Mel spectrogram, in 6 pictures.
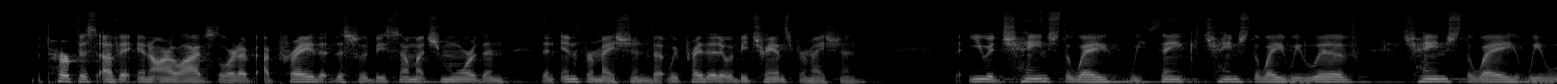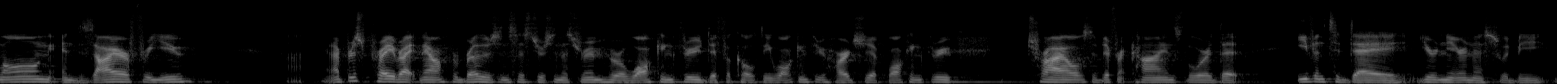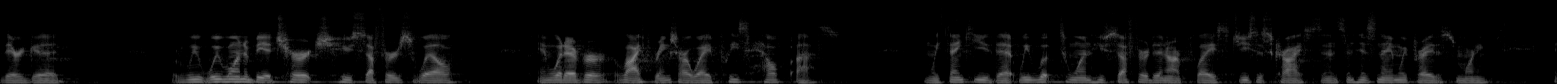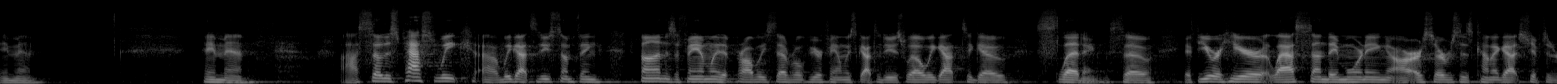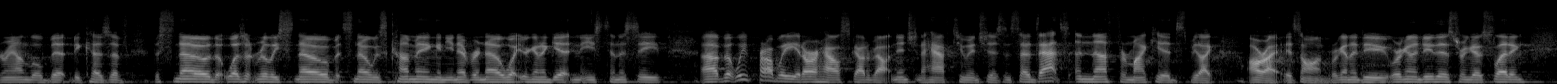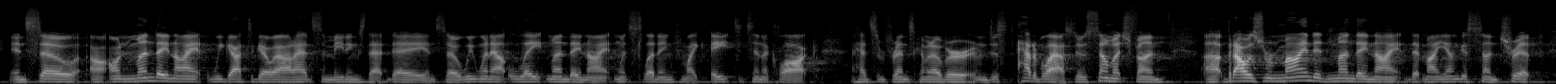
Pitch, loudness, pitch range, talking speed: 110 Hz, -35 LUFS, 105-120 Hz, 200 wpm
